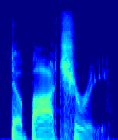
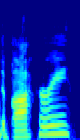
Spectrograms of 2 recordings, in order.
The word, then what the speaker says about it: debauchery: Debbachery. Debauchery. Is that how you say it? Debauchery. Debbie. Debba. Deba. Deba. I don't think you say ch.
